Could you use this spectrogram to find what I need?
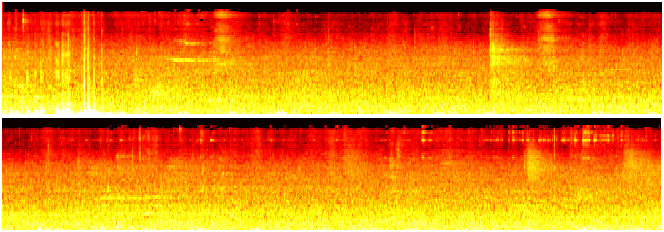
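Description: Suitcase wheels roll across a smooth floor.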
